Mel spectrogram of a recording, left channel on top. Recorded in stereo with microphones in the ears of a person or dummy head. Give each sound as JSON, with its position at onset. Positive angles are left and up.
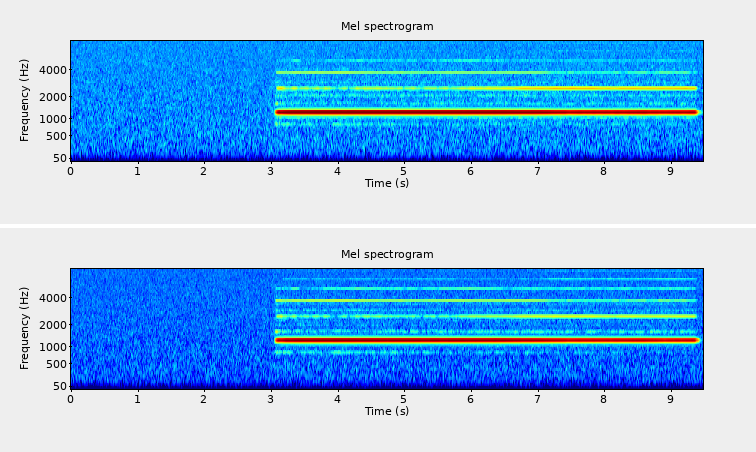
{"t": 3.1, "sound": "a flute", "side_deg": -10, "distance_m": 1.8}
